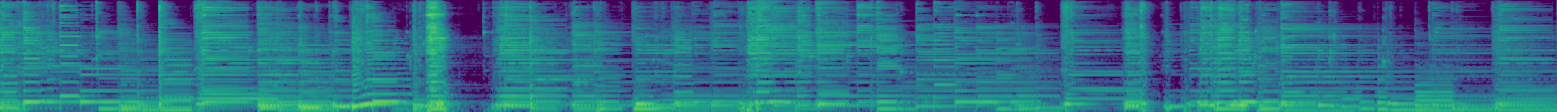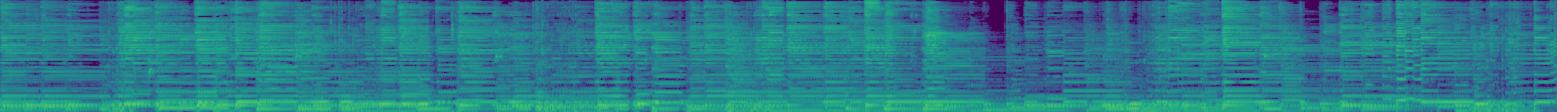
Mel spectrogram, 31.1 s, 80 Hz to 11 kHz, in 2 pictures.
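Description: Ibanez AEG10 acoustic-electric guitar in DADGAD open tuning, played through a small 15-watt Ibanez amp: picked and strummed patterns of ringing notes, with a brief drop about four and a half seconds in.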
